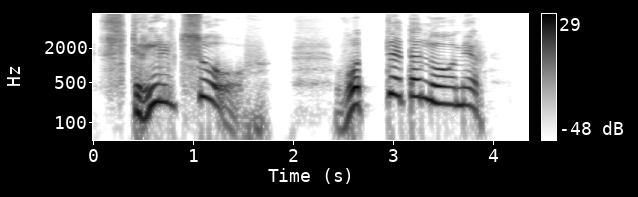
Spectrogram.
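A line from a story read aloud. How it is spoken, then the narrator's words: Loud exclamation. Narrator (Russian): Громко воскликнул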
